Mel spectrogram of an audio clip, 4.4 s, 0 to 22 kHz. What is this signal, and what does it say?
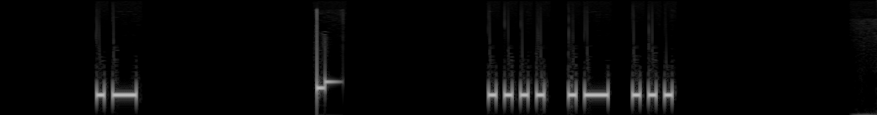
Morse code, heard as a keyed tone, about 30 wpm, 700 Hz. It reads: A HAS
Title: Sentences from Top 100 Words - New Word Drill - 30wpm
